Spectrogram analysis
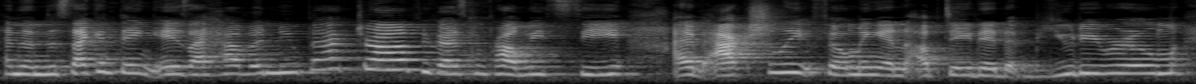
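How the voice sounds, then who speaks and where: Woman, high voice, raspy and stuffy from a cold, chatty and gushing, echoey room. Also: fairly quick. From Michigan. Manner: chatty and excitable, gushing over products. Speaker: beauty YouTuber. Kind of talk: casual unboxing vlog.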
